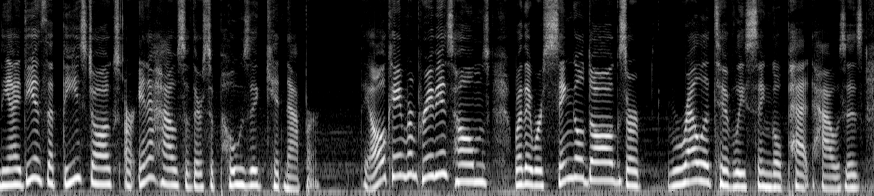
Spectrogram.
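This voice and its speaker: A woman narrating a scripted video review as a critic, speaking in an emphatic, theatrical manner. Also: a little high. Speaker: comic reviewer.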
